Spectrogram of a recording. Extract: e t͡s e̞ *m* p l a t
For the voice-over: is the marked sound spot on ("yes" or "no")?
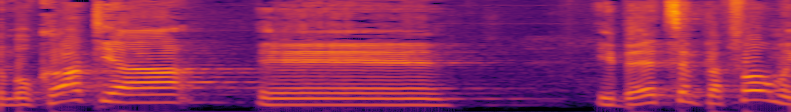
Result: yes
